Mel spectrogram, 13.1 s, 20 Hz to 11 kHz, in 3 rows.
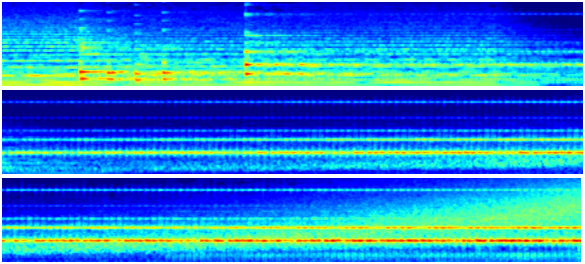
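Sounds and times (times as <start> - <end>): high synthesizer tone: 0.6 - 7.4.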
